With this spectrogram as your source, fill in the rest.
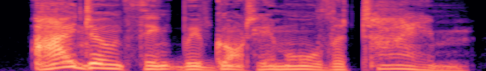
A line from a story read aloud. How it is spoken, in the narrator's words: said Hermione very quietly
